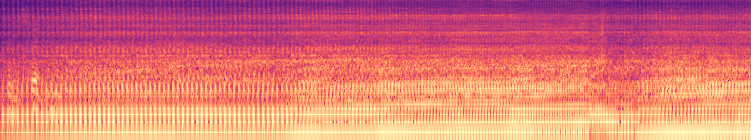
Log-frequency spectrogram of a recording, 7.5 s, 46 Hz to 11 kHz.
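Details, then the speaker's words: 1984 Honda ATC200ES Big Red with no-spark OEM ignition replaced by 12V DC CDI, key-started a little cold: single-cylinder putters steadily, rising and settling with throttle blips, firing every stroke; normal cold idle. "so whether your all-terrain vehicle is 40 days old or 40 years old this is where you want to be you want it to key start it's a little cold"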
